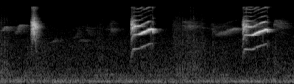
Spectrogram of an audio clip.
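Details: Black sunbird, described as lively and in breeding condition: one sharp high chip, then two longer buzzy phrases with down-slurred overtones about a second apart.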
